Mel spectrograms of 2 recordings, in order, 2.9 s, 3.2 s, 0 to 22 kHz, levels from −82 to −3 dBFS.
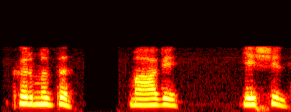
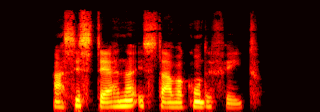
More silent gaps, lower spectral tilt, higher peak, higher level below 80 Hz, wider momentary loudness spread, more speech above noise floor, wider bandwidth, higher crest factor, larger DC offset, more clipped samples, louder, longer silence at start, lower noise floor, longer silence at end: neither; first, -9 dB/octave vs -3.5 dB/octave; first, 0 dBFS vs -8 dBFS; first, -56 dBFS vs -62 dBFS; second, 8 LU vs 15 LU; second, 45 dB vs 60 dB; second, 4.8 kHz vs 16 kHz; about the same, 16 dB vs 18 dB; neither; neither; first, -16 LUFS vs -23 LUFS; second, 0.15 s vs 0.55 s; second, -59 dBFS vs -84 dBFS; second, 0.05 s vs 0.65 s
